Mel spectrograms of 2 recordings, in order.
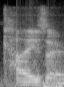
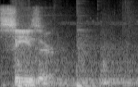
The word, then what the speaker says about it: Caesar: Dam remains it's funny the legion pronounces it Kaiser which is actually a appropriate Latin pronunciation but you see Mr H calls it Caesar I just noticed that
